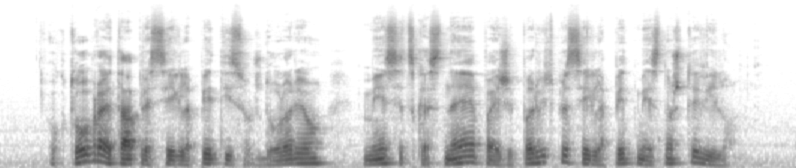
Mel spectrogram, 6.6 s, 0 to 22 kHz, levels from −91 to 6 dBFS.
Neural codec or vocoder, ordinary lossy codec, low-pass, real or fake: none; none; 19.8 kHz; real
